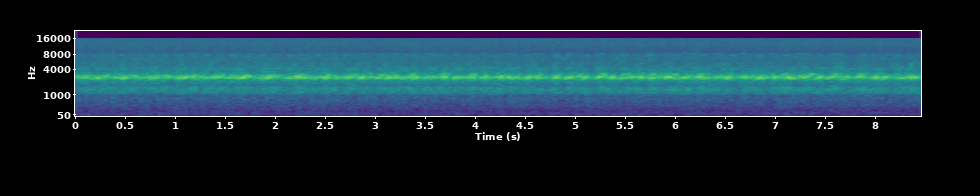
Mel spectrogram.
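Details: Frogs croaking at a pond's edge in Ingye Art Park, Suwon, on a rainy late night, calling with the rainfall: a dense, unbroken chorus of rapid, overlapping high-pitched trills forming a steady shimmering wall of sound.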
